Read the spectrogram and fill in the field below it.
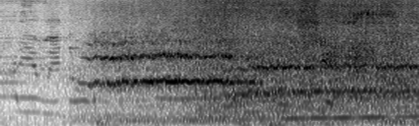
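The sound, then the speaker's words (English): A car revs up and accelerates hard with loud, sustained tire screeching, the engine pitch climbing steadily as it runs a red light and speeds across an intersection, narrowly avoiding passing cars. “Finn floors it, running the red light and speeding across the intersection, narrowly avoiding passing cars.”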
